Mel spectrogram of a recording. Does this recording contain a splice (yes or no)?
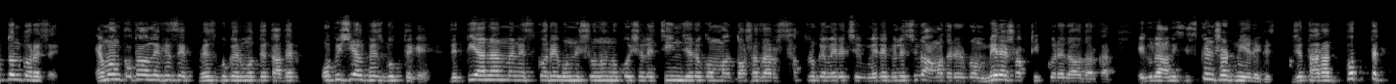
yes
